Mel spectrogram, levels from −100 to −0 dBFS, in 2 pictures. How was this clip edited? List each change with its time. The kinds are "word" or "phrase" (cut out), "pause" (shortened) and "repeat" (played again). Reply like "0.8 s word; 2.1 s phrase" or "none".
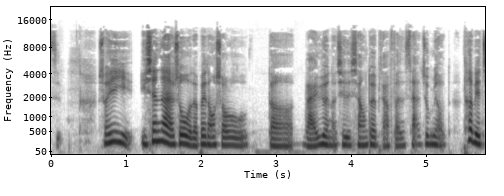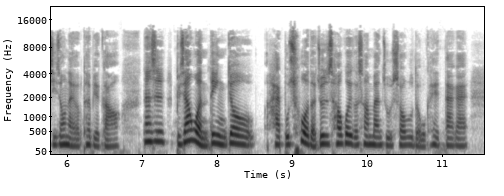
7.4 s pause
